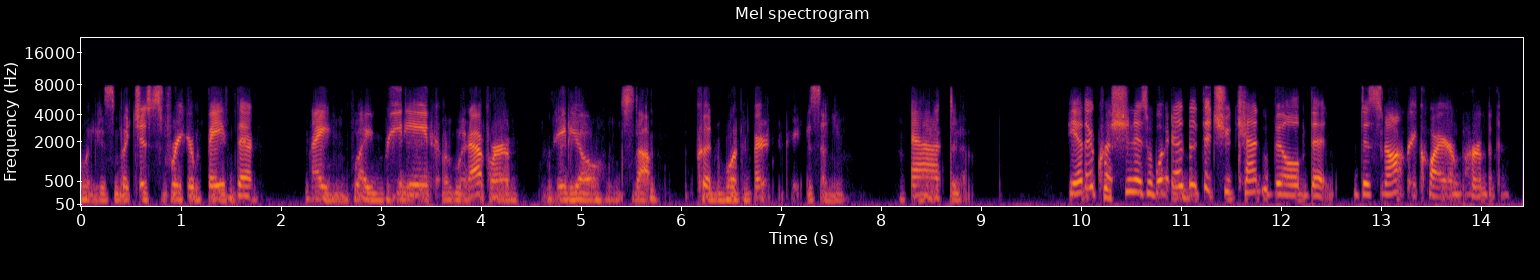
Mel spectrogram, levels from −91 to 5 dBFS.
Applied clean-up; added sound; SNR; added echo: neural diffusion model UNIVERSE++.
